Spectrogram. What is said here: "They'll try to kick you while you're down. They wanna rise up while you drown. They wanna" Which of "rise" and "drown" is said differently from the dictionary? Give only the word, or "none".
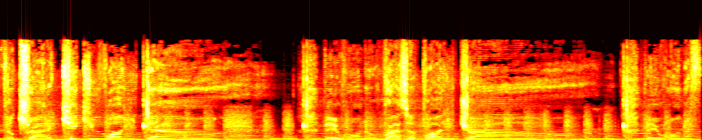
none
